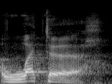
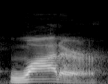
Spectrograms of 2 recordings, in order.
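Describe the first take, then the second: First: "water" with a crisp T and French final "eur"; mispronounced water. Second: "water" with the T tapped like a D; American water. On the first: Teacher showing learners the mistake, French-sounding "water". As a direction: say "water" French-style, like "wa-teur". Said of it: "ce n'est pas water". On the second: Teacher correcting learners' pronunciation, American "water" with D sound. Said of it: "prononcé presque comme un D". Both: Shown as a demonstration.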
